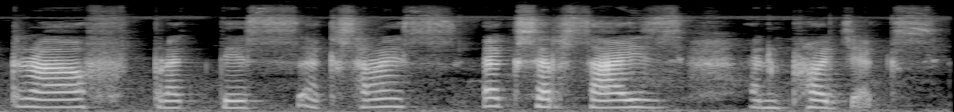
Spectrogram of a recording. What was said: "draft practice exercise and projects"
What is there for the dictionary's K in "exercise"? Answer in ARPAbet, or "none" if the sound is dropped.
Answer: K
